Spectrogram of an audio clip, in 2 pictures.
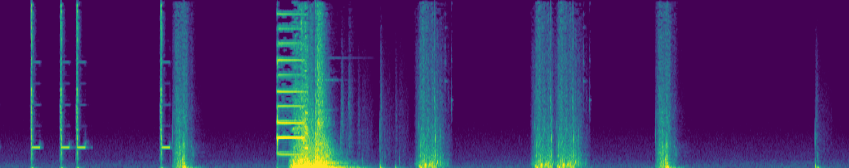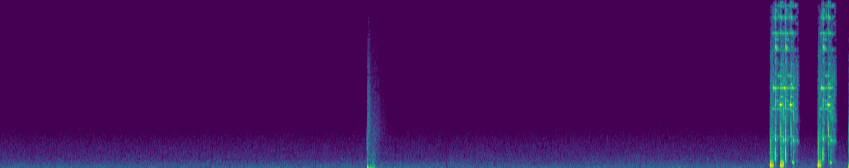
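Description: Short electronic clicks of a game menu sound.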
